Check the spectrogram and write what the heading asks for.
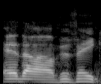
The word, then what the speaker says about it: Vivek: And Vivek, it rhymes with cake.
